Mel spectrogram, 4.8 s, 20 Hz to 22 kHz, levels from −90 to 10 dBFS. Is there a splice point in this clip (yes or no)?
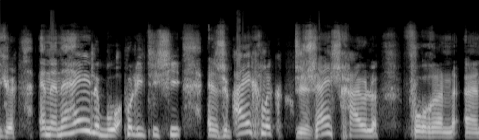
yes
